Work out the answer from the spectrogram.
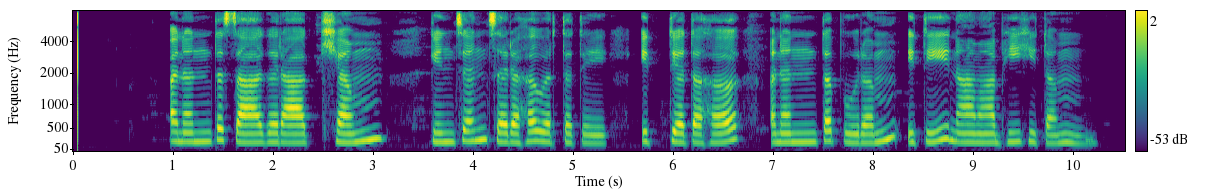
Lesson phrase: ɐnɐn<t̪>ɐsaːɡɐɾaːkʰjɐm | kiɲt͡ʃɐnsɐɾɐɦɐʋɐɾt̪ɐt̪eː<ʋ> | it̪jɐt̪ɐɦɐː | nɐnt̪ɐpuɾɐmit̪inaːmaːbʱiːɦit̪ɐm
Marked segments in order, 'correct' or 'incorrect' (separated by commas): correct, incorrect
